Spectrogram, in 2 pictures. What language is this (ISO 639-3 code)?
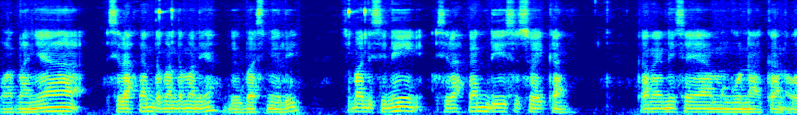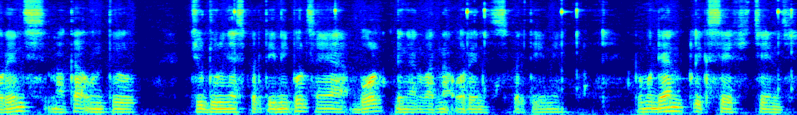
ind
